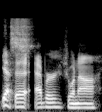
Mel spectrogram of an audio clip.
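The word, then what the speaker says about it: Auberjonois: Is that Aberjonah? Yeah, saying that right. It's French.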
